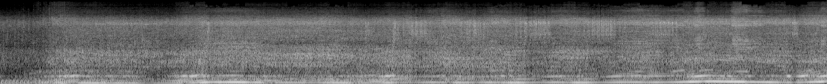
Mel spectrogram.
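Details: Newly rebuilt Nissan SR20DET: light metallic rattle over the exhaust note starting around 3000 rpm as revs rise and fall, coming from exhaust side; no VTC or wastegate play found, source unclear.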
